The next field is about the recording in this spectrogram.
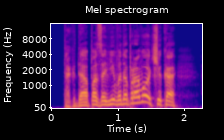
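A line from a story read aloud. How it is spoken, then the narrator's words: Desperate wail. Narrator (Russian): отчаянно завопил голос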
